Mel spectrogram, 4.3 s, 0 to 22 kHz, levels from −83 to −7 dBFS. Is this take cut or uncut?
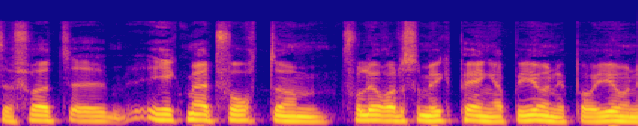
uncut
